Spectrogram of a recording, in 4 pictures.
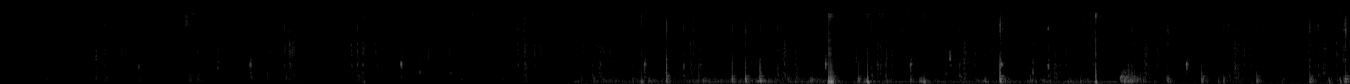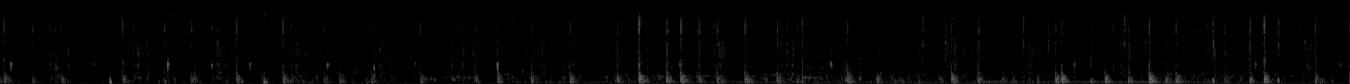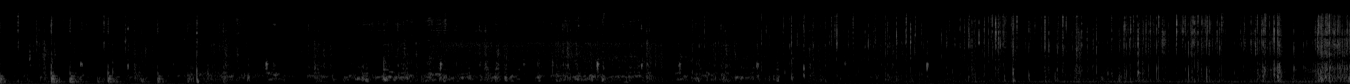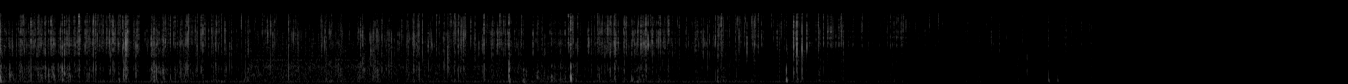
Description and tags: ASMR Tapping
crinkle, pan, complex, ASMR, tap, tapping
